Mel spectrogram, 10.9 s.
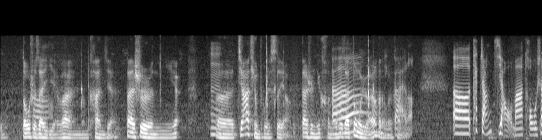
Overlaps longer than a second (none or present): present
